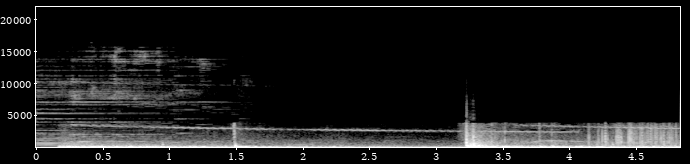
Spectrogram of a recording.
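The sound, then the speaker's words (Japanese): Fireworks explode at a fireworks festival: two sharp, loud bangs a couple of seconds apart, with crackling bursts trailing after the second one. “見てすごい、こんな特等席からの花火なかなか見られないよね。”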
